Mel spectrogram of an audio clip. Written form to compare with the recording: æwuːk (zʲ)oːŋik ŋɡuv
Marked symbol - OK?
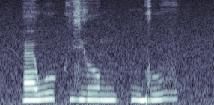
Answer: yes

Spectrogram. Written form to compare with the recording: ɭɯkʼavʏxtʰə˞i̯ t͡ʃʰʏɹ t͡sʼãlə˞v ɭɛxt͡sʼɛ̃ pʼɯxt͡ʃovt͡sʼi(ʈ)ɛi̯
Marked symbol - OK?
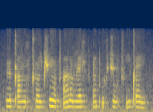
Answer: no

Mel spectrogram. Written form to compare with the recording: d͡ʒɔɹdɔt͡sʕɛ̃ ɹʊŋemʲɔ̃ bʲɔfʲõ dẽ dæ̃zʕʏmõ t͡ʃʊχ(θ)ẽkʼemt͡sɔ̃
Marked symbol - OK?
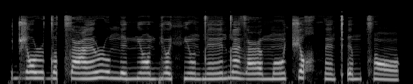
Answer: yes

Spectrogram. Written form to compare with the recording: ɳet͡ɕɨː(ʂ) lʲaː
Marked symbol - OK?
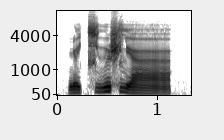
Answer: yes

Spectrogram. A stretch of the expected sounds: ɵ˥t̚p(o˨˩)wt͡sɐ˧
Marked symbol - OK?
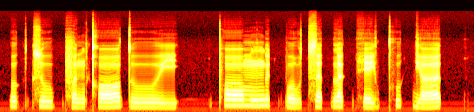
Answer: yes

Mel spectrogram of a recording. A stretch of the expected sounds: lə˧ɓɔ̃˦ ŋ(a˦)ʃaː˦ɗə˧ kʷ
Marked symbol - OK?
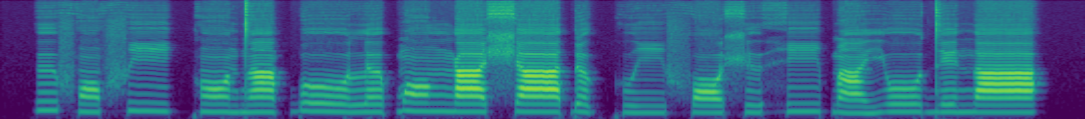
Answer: yes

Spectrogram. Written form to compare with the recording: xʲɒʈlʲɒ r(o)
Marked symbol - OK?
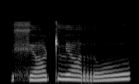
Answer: yes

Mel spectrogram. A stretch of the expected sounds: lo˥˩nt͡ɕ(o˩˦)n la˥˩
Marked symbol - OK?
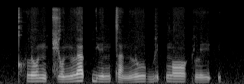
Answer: no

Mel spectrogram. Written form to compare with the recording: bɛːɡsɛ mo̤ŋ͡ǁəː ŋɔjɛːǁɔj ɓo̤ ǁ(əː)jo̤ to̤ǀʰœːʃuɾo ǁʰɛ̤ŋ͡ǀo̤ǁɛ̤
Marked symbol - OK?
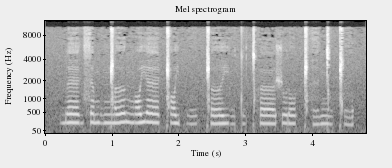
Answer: yes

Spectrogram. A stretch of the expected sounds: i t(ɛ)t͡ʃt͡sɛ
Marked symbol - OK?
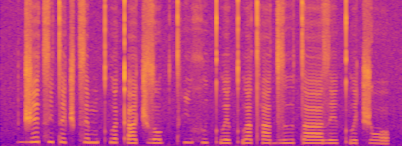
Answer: yes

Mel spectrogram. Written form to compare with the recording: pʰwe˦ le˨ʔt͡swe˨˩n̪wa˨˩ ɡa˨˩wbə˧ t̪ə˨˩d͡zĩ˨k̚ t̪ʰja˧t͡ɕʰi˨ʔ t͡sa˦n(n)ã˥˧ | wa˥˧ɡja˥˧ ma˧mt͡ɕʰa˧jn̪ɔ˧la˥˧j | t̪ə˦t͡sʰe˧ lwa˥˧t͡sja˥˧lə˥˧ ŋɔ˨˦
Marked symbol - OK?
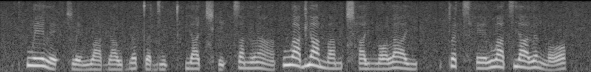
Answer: no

